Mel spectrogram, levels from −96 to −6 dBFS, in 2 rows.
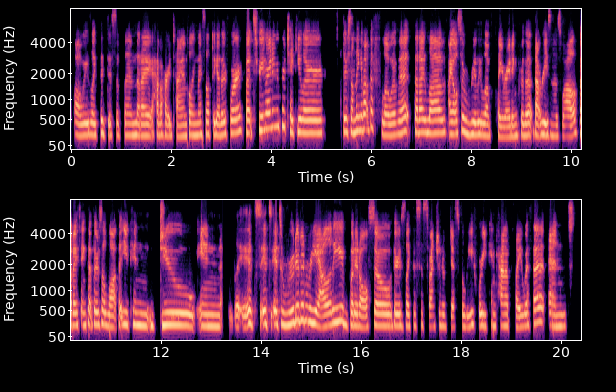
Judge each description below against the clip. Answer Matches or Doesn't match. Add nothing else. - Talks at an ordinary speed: Doesn't match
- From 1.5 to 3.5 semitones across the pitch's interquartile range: Matches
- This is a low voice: Doesn't match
